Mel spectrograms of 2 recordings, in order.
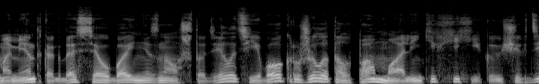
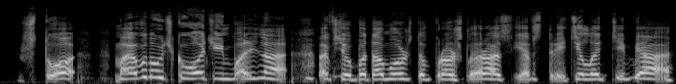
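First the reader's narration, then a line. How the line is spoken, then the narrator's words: Sobbing. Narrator (Russian): Снова разрыдалась женщина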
